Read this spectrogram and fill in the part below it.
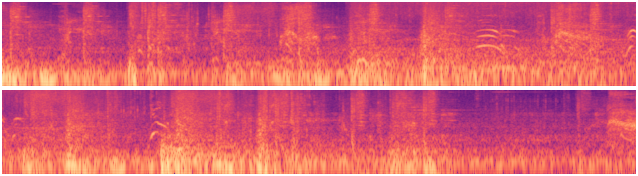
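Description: Magic spells crackle and hiss in bursts.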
